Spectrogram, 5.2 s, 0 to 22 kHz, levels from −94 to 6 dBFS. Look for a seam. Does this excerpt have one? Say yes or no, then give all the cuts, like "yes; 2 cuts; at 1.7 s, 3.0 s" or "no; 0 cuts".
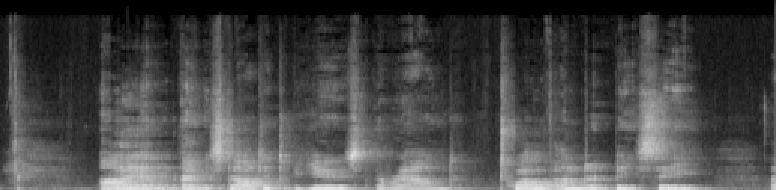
no; 0 cuts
